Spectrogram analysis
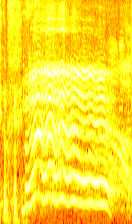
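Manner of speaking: high, eerie spooky laugh; haunt the room with a ghost's laugh; ghostly cackle. Acted. [name] still playing Marley, a spooky ghost laugh. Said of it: "What in the world was that?".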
